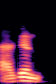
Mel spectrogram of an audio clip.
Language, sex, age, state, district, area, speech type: Bodo, male, 30-45, Assam, Udalguri, urban, conversation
